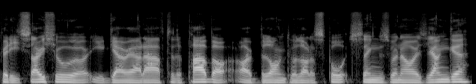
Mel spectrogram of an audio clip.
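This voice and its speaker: In a New Zealand accent, a man talks at a fairly quick pace with a fairly low pitch and monotone, flat intonation. The background is quiet. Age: 50s. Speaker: recovering alcoholic. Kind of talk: testimony.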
